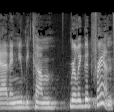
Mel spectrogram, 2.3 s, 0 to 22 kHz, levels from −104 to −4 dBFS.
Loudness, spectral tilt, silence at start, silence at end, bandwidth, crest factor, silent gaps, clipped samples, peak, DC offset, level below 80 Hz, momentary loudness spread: -25 LUFS; -5 dB/octave; 0 s; 0 s; 13.5 kHz; 16 dB; none; under 0.1%; -8 dBFS; under 0.1%; -76 dBFS; 6 LU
